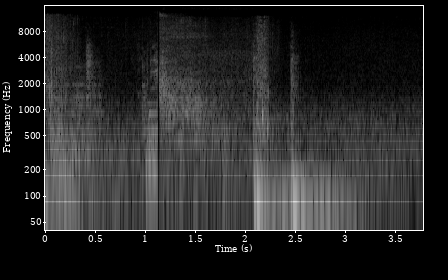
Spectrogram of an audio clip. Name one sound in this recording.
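A game menu opens with a soft whoosh and click.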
